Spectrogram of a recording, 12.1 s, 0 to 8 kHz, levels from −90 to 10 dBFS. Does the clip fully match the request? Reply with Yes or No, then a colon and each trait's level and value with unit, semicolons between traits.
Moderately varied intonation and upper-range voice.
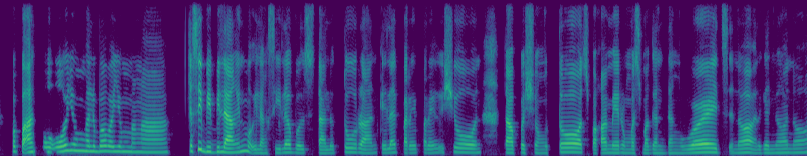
Yes: average, 3.3 semitones; high, 200 Hz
